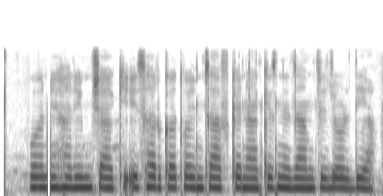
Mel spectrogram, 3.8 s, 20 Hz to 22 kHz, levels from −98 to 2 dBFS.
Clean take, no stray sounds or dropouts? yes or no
no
